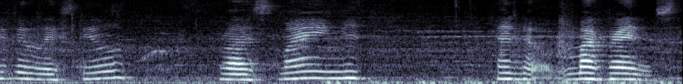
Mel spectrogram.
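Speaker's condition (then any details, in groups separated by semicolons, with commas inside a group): Friedreich's ataxia; diagnosed in childhood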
